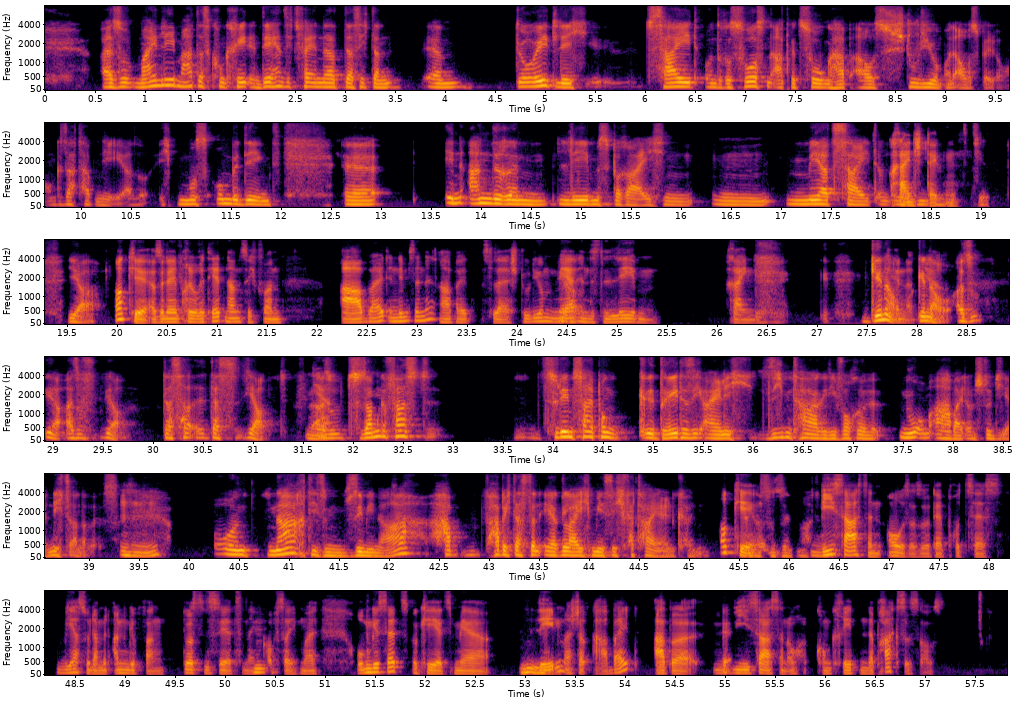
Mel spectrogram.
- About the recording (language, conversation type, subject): German, podcast, Welche Erfahrung hat deine Prioritäten zwischen Arbeit und Leben verändert?
- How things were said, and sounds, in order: in English: "Slash"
